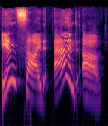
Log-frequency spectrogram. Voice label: female; Voice; inside and out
